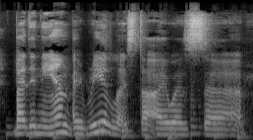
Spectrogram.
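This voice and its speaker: A young woman giving a casual personal account in an interview, hesitant and halting with fillers. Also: lowish voice, over music.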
